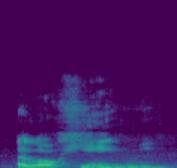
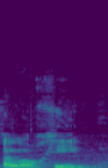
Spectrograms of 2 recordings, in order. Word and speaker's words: Elohim: and this is El now notice you got L and then this is a kind of a long o sound and then H at the end so eloh and the plural form of this is Elohim so you can see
